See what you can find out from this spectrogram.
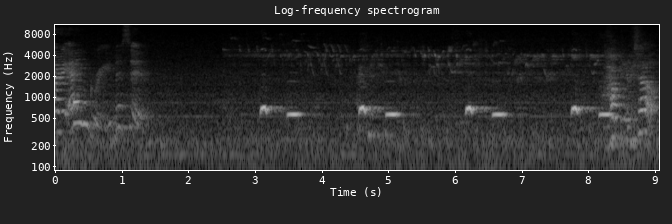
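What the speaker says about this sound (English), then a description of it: "That cuckoo was very angry." A cuckoo gives four evenly spaced two-note calls, each a clear falling 'cu-coo', mid-distance and fairly soft, with a brief voice and some rustling before the first call.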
